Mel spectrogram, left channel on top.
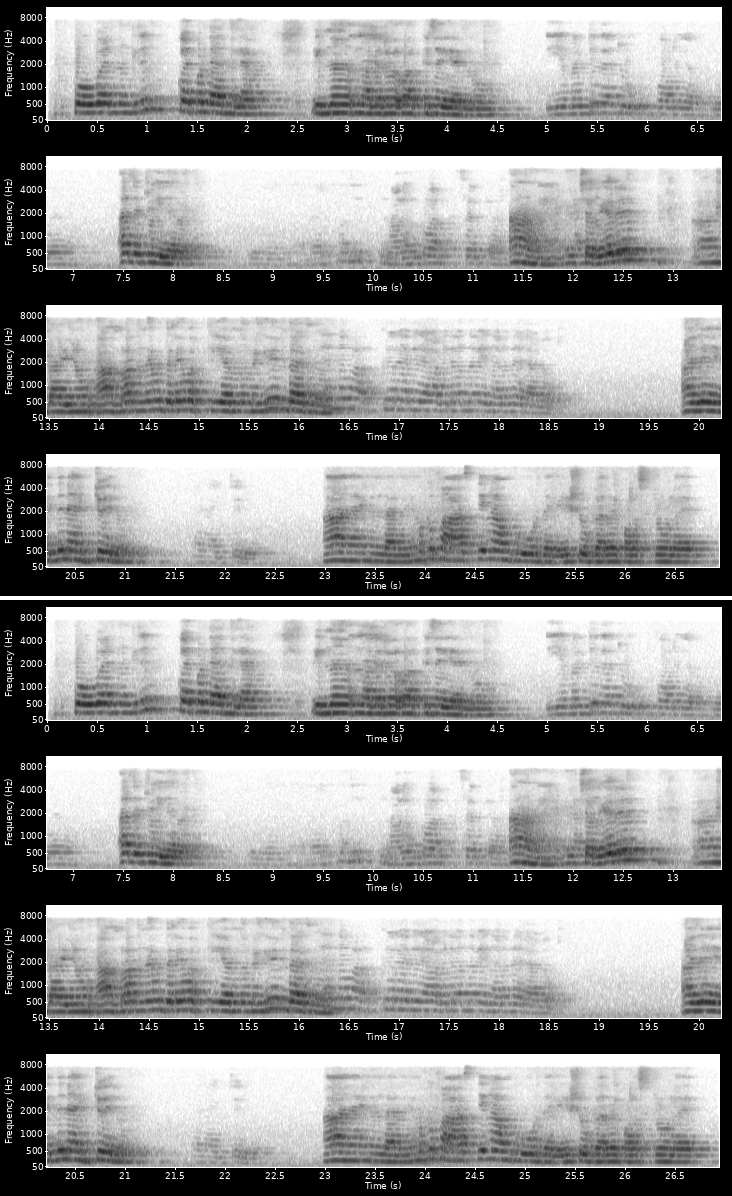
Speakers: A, in the centre; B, on the left (about 45°).
A: പോവായിരുന്നെങ്കില് കൊഴപ്പണ്ടായിരുന്നില്ലാ ഇന്ന് നല്ലൊരു വർക്ക് ക്ക് ചെയ്യായിരുന്നു
B: ഡി എം എൽ ടി ഒക്കെ ഫോർ ഇയറോ ടു ഇയറോ
A: അല്ല ടു ഹിയർ
B: ടു ഇയർ ലേ അതായാലും മതി എന്നാലും നമുക്ക് വർക്ക് വർക്ക്
A: ആഹ്
B: എക്സ്പീരിയൻസ് ഉണ്ടായ
A: ചെറിയൊരു
B: അതിനനുസരിച്ച് ഉണ്ടാവും
A: ണ്ടായിനു
B: ഏഹ്
A: ആ നമ്മള് അന്നേ മുതലേ വർക്ക് ചെയ്യാന്നുണ്ടെങ്കി ഇണ്ടായിരുന്നു
B: പിന്നെ എന്നാ വർക്ക്റിയാന് രാവിലെ വന്ന വൈന്നേരം വരാലോ
A: അല്ലെ ഇത് നൈറ്റ്‌ വരും
B: ഏ നൈറ്റ്‌ വരോ?
A: ആ ഞ അയ്‌നെന്താണ്
B: ആഹ് എന്നാലും
A: നമ്മക്ക് ഫാസ്റ്റിങ്ങാവും കൂടുതല് ഷുഗറ് കൊളസ്ട്രോള്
